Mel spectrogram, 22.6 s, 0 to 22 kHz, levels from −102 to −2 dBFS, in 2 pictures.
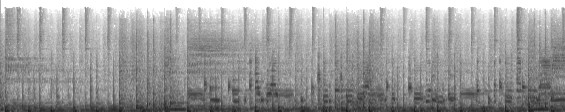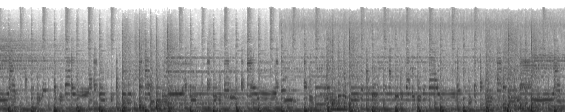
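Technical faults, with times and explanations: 16.87 to 22.60 s, mains buzz: a steady, raspy buzz enters and runs to the end, sitting roughly 20 dB below the programme. Switching spikes locked to the 50 Hz supply arrive twice per cycle, spreading harmonics up to several kHz and giving the edge.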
